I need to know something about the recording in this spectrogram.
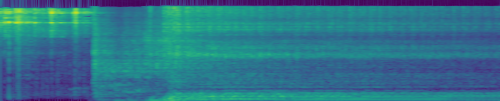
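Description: A few clicks and a cranking starter give way to a vintage car engine catching and revving, its deep rumble settling into a steady, loud idle.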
